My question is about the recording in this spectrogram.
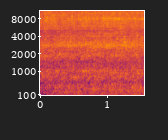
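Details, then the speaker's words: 2004 Cadillac CTS 3.6L at 213k miles, injector, coil and plugs replaced: uneven, lumpy idle with irregular low thumps, engine shaking badly, no change when cleaner sprayed for vacuum leaks; misfire, mostly cylinder 1, cause unknown. "not really hearing any change in the engine you could just look I must stop trying to move the engine is shaking pretty bad"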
